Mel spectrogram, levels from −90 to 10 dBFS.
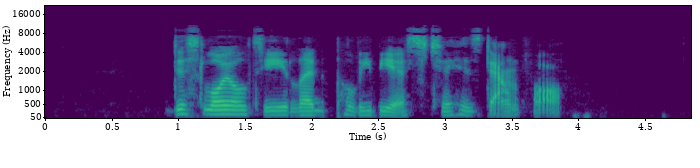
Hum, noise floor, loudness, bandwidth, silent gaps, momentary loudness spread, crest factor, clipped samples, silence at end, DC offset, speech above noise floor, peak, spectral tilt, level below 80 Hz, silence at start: none; -82 dBFS; -25 LUFS; 11 kHz; none; 10 LU; 26 dB; under 0.1%; 0.75 s; under 0.1%; 56 dB; -2 dBFS; -2.5 dB/octave; -66 dBFS; 0.95 s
